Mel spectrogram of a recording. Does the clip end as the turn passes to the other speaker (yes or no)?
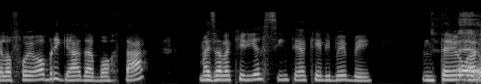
yes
